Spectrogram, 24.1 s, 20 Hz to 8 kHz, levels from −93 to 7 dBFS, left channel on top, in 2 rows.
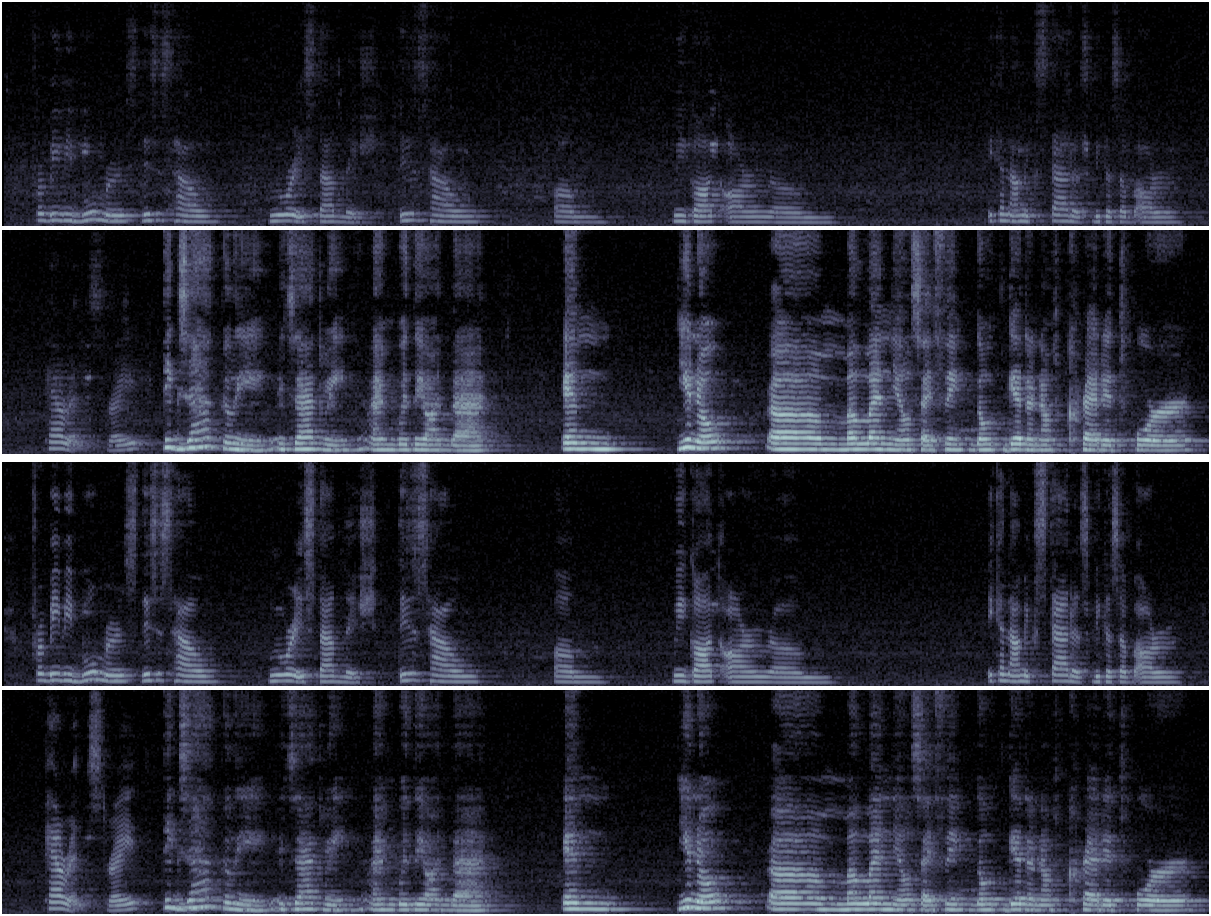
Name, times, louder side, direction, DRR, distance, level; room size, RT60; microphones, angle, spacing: voice 1, 0.3-2.2 2.7-4.8 5.5-6.0 6.7-8.3 9.8-11.8 12.5-13.4, right 4 dB, 85° right, 14 dB, 0.6 m, -37 dB
voice 2, 13.7-16.9 17.7-18.3 18.8-19.3 19.7-24.0, left 3 dB, 60° left, 9 dB, 0.9 m, -26 dB
20.0 x 7.6 x 4.7 m, 0.93 s
head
